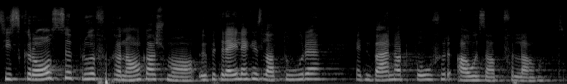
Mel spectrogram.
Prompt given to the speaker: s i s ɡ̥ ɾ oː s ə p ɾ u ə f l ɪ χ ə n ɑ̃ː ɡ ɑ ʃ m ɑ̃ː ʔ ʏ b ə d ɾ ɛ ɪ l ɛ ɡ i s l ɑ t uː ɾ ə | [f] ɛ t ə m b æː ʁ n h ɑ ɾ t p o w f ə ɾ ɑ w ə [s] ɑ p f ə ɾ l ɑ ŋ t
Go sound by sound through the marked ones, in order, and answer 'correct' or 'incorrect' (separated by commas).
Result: incorrect, correct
